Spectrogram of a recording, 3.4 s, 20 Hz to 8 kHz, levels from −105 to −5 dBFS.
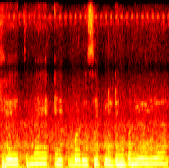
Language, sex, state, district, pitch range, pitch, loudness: Hindi, female, Punjab, Pathankot, 230-255 Hz, 240 Hz, -15 LUFS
